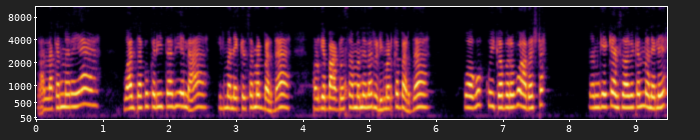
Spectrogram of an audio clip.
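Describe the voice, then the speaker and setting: A woman voicing a busy, sharp-tongued village housewife in a comedy cartoon, speaking in a scolding, sing-song way. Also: very high-pitched, fairly even intonation, fast. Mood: bossy.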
